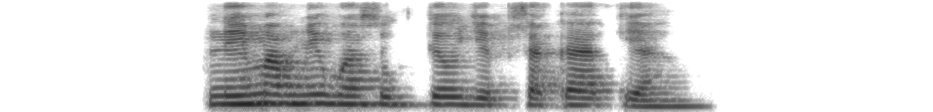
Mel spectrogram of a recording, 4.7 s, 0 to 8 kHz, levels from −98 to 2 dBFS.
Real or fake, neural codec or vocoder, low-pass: fake; codec, 44.1 kHz, 7.8 kbps, DAC; 7.2 kHz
